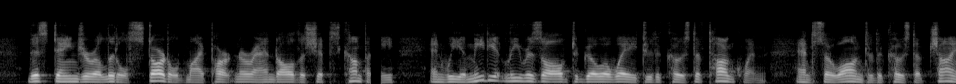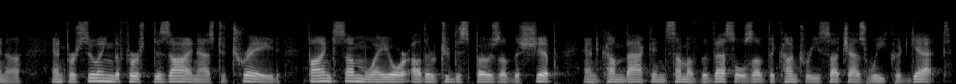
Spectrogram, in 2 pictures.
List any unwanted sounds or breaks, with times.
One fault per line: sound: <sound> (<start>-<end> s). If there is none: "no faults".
sound: dropout (3.7-3.8 s)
